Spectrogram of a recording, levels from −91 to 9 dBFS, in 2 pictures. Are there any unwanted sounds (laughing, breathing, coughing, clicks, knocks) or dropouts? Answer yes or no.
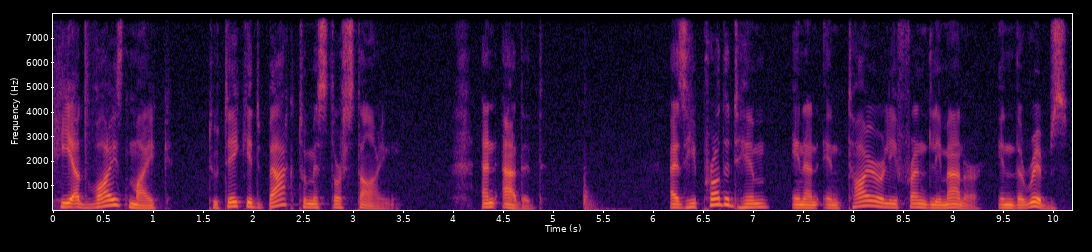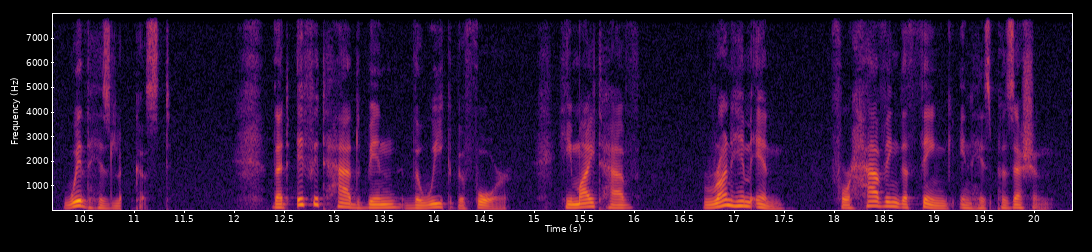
yes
